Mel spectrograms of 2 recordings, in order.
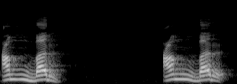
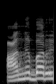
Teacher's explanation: نون ساکن کو میم سے بدل دیں گے، میم بقلیہا. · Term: اقلاب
